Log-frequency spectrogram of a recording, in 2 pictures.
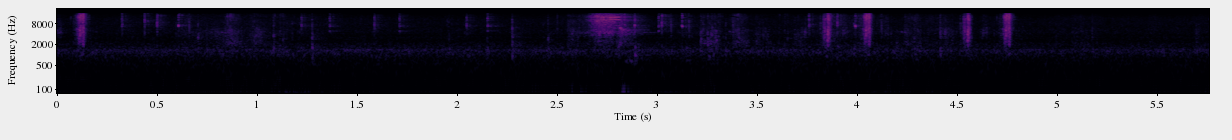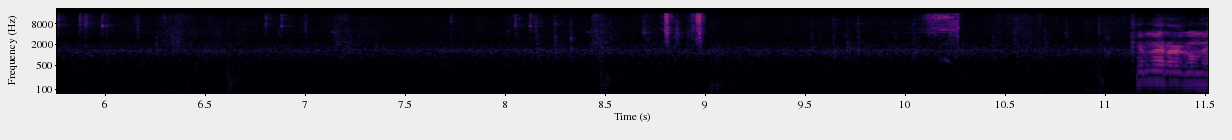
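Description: Keys and a mouse click rapidly.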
